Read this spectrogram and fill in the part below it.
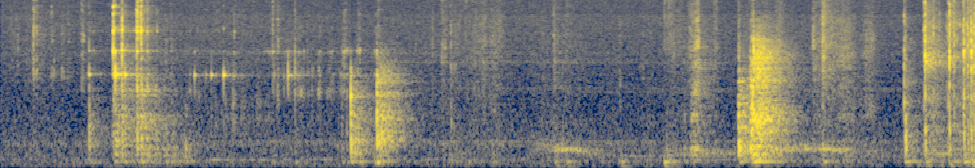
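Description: Cards tap and slide on a table.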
